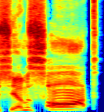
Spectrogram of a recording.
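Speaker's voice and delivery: high, drawn-out bellow; enraged roar. A narrator's reading. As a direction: roar the sum in fury. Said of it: "заревел он". (яростный рёв)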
